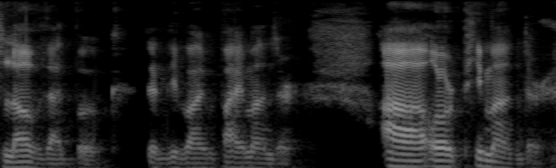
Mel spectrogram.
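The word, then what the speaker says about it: Poimandres: piemander uh or pimander it really is poemander poymandress in in if you spell it in in greek is a poi uh hi omicron iota so that's poi right like point so if you remember point point mander it's very simple so so um so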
